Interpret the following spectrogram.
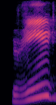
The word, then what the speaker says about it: read: रीड की third form भी रीड ही होती है, जिसे हम प्रोनाउंसिएशन में रेड कहते हैं, ठीक है।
